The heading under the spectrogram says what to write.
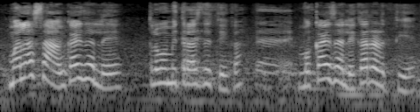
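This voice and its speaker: A woman's voice: high-pitched, lively intonation, brisk, darkish tone. A woman, a video creator, chatting with visitors who came to meet her, teasing and reassuring them and repeating her questions. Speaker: video creator meeting viewers. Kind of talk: casual chat with visitors. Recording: crowd chatter behind the voice.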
